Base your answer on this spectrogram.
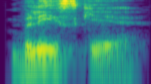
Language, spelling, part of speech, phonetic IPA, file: Russian, близкие, adjective / noun, [ˈblʲiskʲɪje], Ru-близкие.ogg
- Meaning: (adjective) inflection of бли́зкий (blízkij): 1. plural nominative 2. inanimate plural accusative; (noun) folks, (one's) family, the loved ones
